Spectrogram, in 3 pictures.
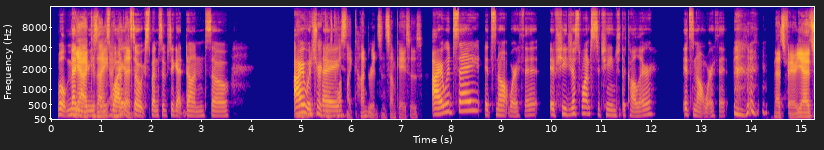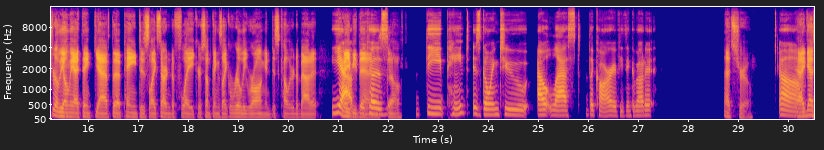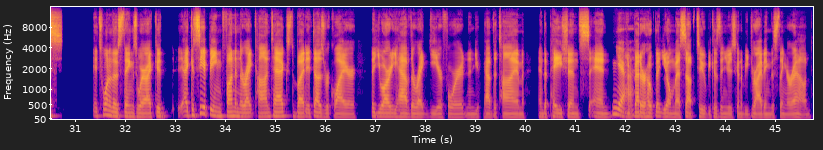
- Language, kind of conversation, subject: English, unstructured, How do your style, spaces, and belongings tell your story?
- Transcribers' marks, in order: other background noise; chuckle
